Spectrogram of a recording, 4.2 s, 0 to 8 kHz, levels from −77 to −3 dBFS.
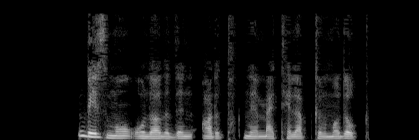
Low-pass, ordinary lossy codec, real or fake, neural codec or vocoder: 7.2 kHz; MP3, 32 kbps; fake; codec, 16 kHz in and 24 kHz out, 0.4 kbps, LongCat-Audio-Codec, two codebook decoder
